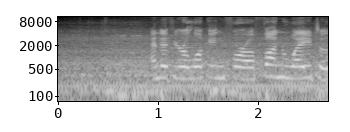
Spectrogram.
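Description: A young woman speaks clearly into a microphone, reporting.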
